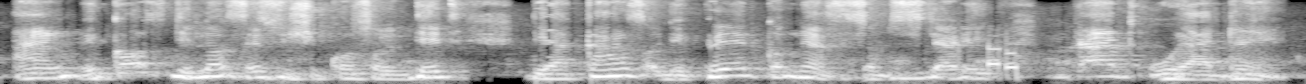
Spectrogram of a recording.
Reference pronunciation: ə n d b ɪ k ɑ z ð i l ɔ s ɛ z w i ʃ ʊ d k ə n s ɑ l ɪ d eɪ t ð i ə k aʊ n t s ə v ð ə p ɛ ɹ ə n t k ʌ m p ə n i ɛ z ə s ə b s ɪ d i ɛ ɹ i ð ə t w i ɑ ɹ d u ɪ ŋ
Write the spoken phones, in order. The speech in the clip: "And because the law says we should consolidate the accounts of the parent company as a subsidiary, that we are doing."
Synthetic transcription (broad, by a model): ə n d b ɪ k ɑ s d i l ɔ s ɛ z w i ʃ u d k ə n s ɑ l ɪ d eɪ t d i ə k aʊ n t s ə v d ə p ɛ ɹ ə n t k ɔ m ə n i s ə s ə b s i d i ɹ i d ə t w i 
